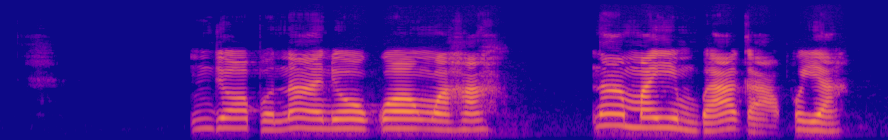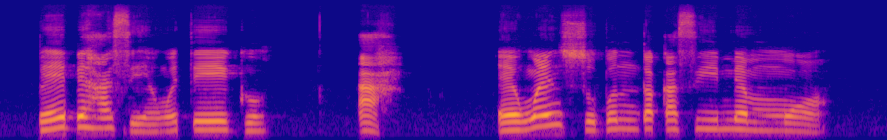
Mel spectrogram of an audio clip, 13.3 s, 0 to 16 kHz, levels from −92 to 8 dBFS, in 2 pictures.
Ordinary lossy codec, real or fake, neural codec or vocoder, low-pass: none; real; none; 14.4 kHz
